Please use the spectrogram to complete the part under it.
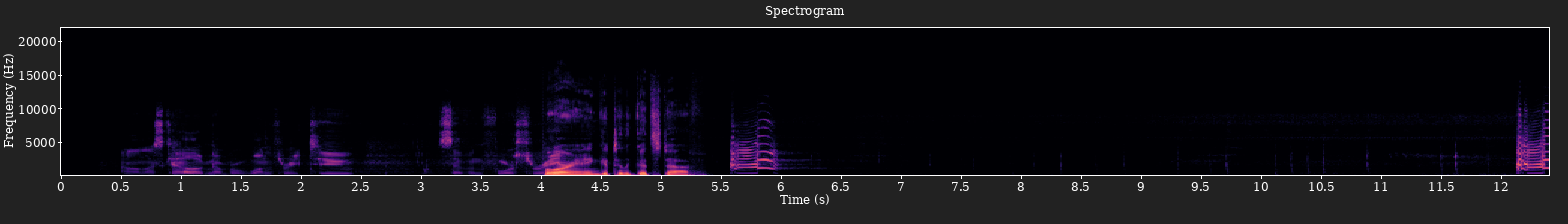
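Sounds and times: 
speech: 0.8 - 2.6, 3.2 - 5.5
faint scattered clicks and chirps: 6.2 - 12.2
goose honking loudly and nasally: 12.2 - 12.3.

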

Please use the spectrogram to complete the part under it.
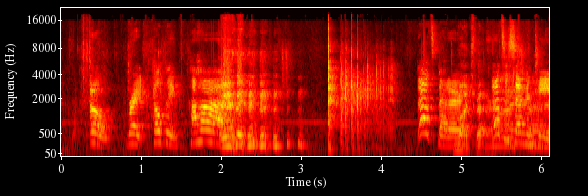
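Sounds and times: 
speech: 0.4 - 3.2, 4.7 - 6.0
laughter: 2.0 - 3.1
dice clattering onto a hard table: 3.4 - 4.2.

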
